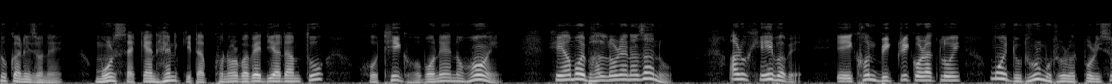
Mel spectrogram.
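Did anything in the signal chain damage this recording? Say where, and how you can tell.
Yes, at the codec stage, and it runs through the whole clip. The speech is dull, with nothing above about 6.9 kHz, and a rough, fluttering noise hangs around the voiced sounds. That points to heavy damage, likely from Dolby Digital compression at a low rate, which fits a bitrate around 48 kbps. Starved for bits, the encoder narrows the band and leaves many frequency lines without detail, and the decoder fills those gaps with noise.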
